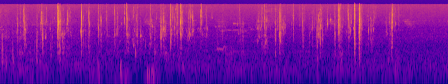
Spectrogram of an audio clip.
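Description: A bulldog puppy pawing at shallow water in a clear plastic tub: irregular splashes and slaps in two busy spells, with a short lull about four seconds in.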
